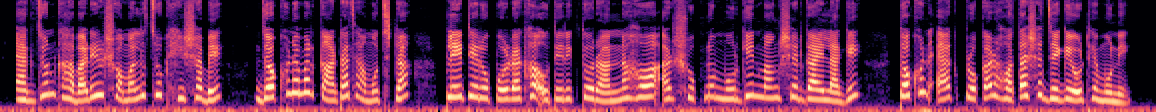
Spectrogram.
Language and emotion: Bengali, sad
